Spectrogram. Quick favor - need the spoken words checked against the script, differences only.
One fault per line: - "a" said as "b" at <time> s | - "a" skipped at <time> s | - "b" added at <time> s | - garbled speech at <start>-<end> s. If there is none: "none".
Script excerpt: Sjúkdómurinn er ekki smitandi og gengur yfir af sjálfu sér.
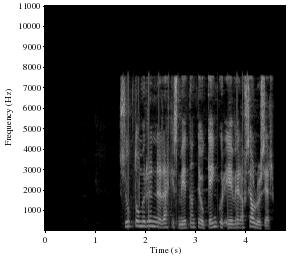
none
